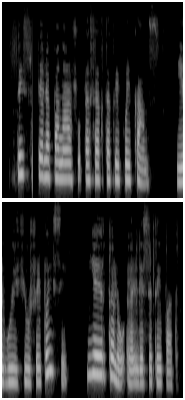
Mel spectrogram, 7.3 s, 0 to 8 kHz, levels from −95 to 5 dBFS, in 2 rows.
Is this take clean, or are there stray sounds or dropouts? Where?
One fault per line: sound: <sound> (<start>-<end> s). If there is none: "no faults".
sound: dropout (0.6-0.7 s)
